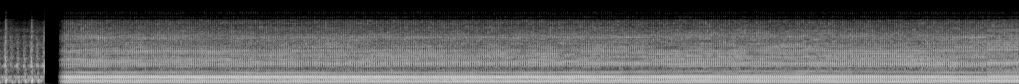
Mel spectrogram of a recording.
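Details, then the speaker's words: Three-wheeled Harley-Davidson golf cart on its first real test drive at steady speed: a very loud, raspy open-exhaust drone. The muffler needs replacing. "all right well so far she's doing pretty good but man is this thing loud definitely needs the new muffler"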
